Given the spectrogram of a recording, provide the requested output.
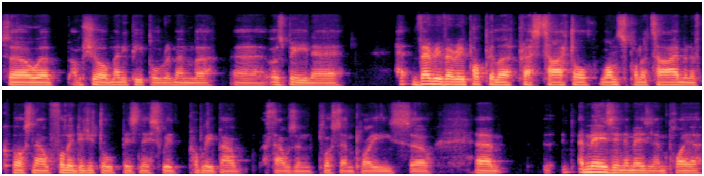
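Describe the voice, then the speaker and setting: Over a quiet background, a man speaks with a Sheffield accent. His voice is fairly low, with a dark, mellow tone. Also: moderate pace. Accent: Sheffield northern English. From northern England, Sheffield. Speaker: account director, mental health ambassador. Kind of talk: podcast interview. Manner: cheerful, upbeat.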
